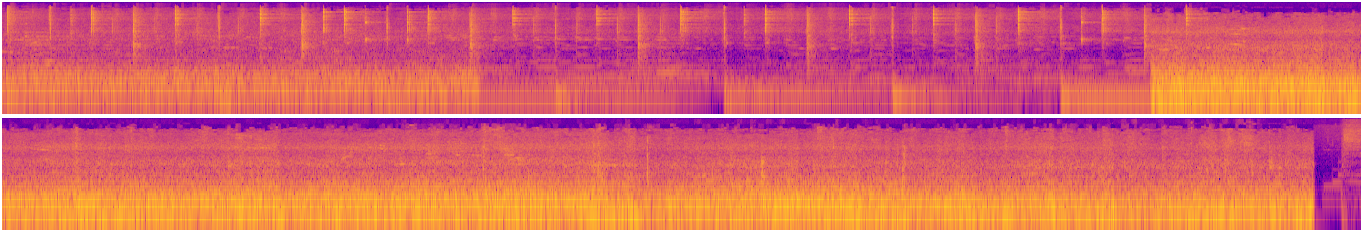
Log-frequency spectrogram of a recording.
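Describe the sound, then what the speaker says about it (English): Frontier airliner descending and landing at Chicago: a steady cabin roar that abruptly jumps much louder partway through and stays as a loud, broad rush of engine and wind noise until it cuts off at the end. "we were over Chicago and begun our descent for a silky smooth landing"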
